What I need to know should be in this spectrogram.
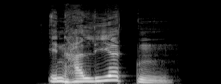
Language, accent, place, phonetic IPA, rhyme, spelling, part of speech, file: German, Germany, Berlin, [ɪnhaˈliːɐ̯tn̩], -iːɐ̯tn̩, inhalierten, adjective / verb, De-inhalierten.ogg
- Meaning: inflection of inhalieren: 1. first/third-person plural preterite 2. first/third-person plural subjunctive II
